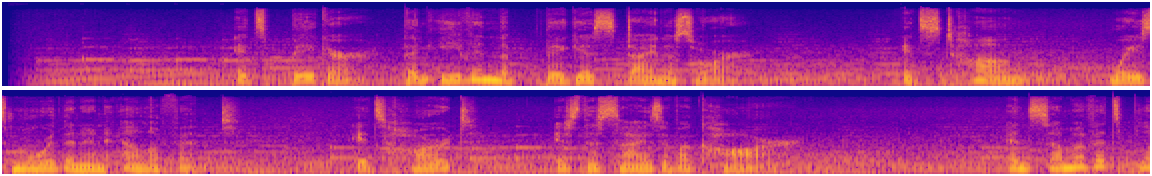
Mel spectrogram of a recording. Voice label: narration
